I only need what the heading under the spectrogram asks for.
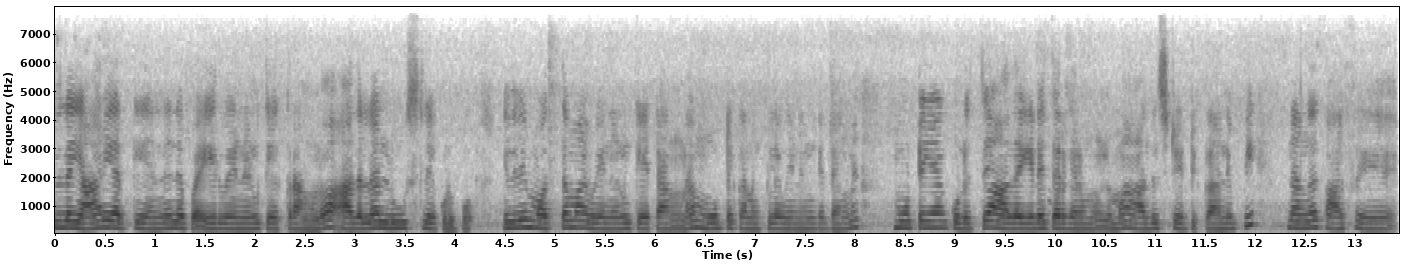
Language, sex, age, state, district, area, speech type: Tamil, female, 18-30, Tamil Nadu, Cuddalore, rural, spontaneous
